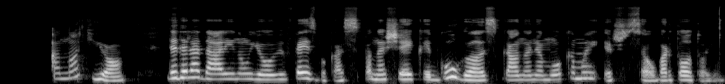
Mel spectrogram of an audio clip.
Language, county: Lithuanian, Marijampolė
